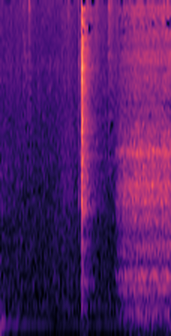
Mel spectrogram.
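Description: A switch clicks.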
